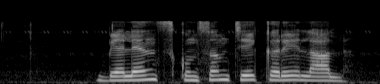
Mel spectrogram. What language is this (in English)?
Magahi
